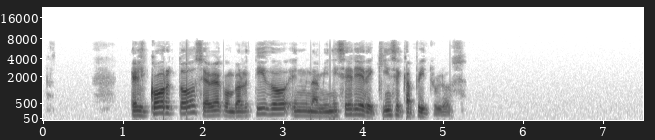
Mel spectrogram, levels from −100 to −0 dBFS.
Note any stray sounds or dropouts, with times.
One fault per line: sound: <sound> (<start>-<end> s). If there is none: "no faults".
no faults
